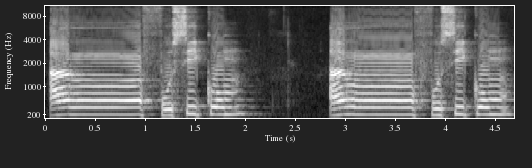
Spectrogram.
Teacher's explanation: हम यहाँ गुन्नाह कर रहे हैं क्योंकि नून साकिन के बाद एक फा है, इसलिए हम यहाँ गुन्नाह करेंगे।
